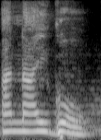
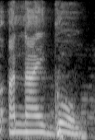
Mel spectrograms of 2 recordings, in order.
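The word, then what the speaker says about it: ἀνοίγω: अब open word Greek में उसे कहते हैं अनाइगो। अनाइगो। इवन दो वहां पर एक ओ है लेकिन वो साइलेंट है तो अनाइगो।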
